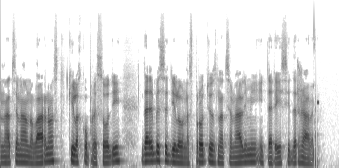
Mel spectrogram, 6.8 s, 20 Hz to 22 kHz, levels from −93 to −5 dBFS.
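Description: Corrupt frame muted at 6.25 to 6.36 s near the end of this speech: damaged compressed frames were rejected by the decoder and replaced with silence, leaving an abrupt hole of several frames.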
